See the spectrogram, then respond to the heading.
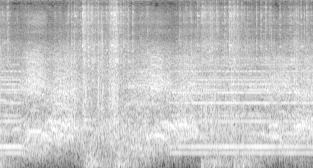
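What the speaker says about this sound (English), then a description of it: "Mandeville's home crowd, again, a sizable crowd. They're trying to cheer on their squad." Home crowd cheering at a Mandeville High School football game against Northshore, a distant, diffuse roar of spectators with rising swells, under a commentator's speech.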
